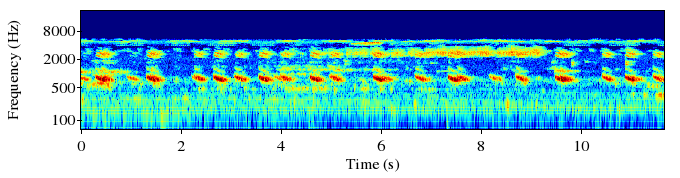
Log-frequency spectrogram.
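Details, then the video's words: Several frogs at a lake after dark give clipped, throaty croaks in rapid irregular series, about two per second, while a buzzing insect swells briefly in the middle and a high steady whine persists. "Lakeside night creatures and frog sounds"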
